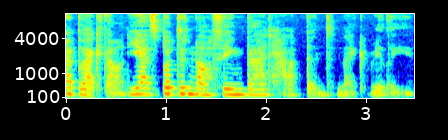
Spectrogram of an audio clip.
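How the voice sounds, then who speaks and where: At a moderate pace, a woman with a fairly high pitch speaks in a somewhat breathy voice. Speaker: spiritual vlogger. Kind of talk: personal vlog. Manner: emotional, rambling.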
